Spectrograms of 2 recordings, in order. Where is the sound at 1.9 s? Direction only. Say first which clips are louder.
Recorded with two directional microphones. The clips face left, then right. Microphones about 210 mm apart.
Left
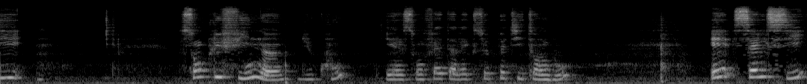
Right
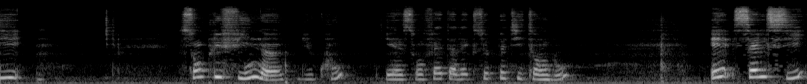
Right 6 dB; 50° right (ahead or behind).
